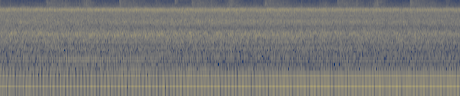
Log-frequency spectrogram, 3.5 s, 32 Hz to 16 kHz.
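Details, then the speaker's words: Nissan S14 Silvia with freshly built replacement SR20DE+T, first startup after oil priming, about 16–17 inHg vacuum: deep uneven lope of about three pulses a second, no knocking or smoke; rough idle, check engine light later flashing. "sounds good so far it's not a great Idol doesn't seem to be popping any smoke over the back"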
